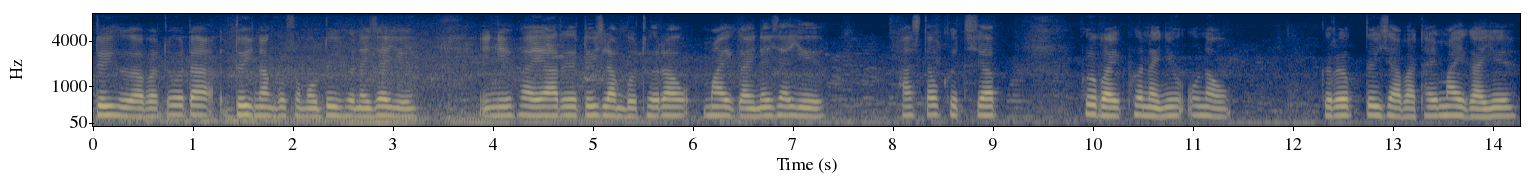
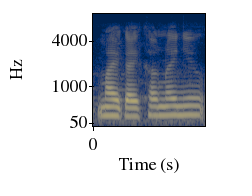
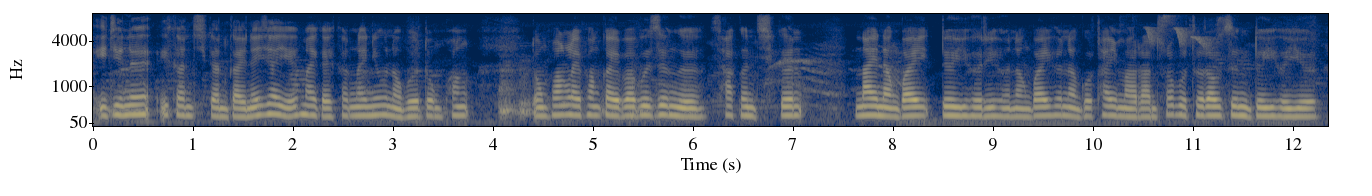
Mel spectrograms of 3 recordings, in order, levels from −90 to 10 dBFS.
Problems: low volume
